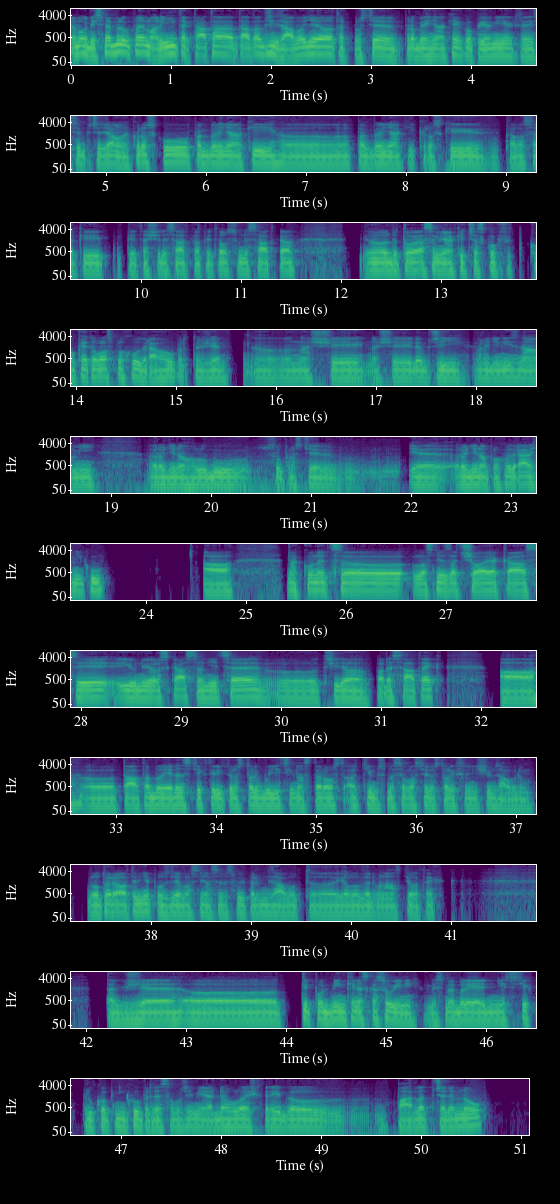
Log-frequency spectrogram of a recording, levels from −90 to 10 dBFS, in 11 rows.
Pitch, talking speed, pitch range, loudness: 85 Hz, 140 wpm, 85-95 Hz, -25 LUFS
